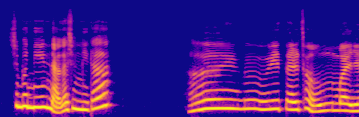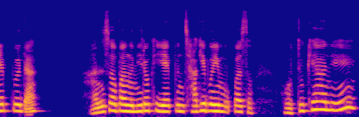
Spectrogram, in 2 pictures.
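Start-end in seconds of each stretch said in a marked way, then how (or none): 0.1-1.7 raised announcing call, higher. Acted. Staff announcing the bride coming out, raised voice. 2.8-6.0 slow, delighted motherly sigh of praise; drawn-out gushing over her daughter; admiring mother. Acted. Mother admiring her daughter in the dress, slow and fond.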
